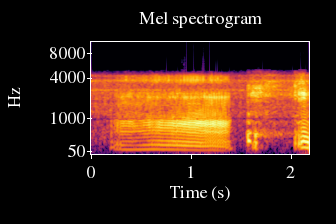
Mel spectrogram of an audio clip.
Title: My Shih Tzu snores like a freight train: She's keeping me up at night! HILARIOUS footage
